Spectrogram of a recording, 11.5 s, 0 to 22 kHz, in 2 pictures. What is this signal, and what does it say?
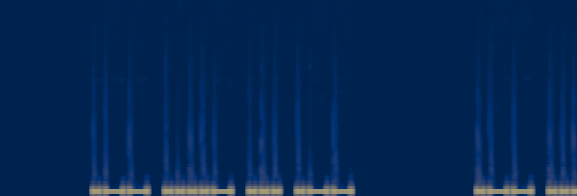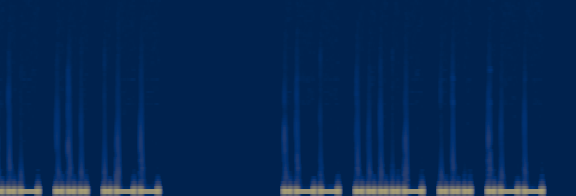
Morse code, heard as a keyed tone, about 21 wpm, 700 Hz. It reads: W4SW W4SW W4SW
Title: USA Call Signs - 4 Characters - Repeated 3x - 20wpm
